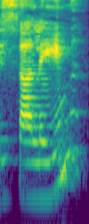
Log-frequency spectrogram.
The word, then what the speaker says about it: Salim: version of the name you'd actually need to pronounce it bit differently it would have a shorter a no longer each it would be salim so salim means peace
